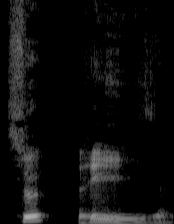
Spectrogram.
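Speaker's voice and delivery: "Cerise" as a punched ce, pause, long rise; syllable by syllable. Shown as a demonstration. Teacher showing there are two syllables, "Cerise" split apart. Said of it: "que deux syllabes".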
